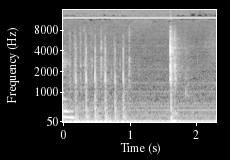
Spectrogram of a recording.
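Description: Faint, quick run of light clicks, about ten a second for roughly a second, then a single sharper click about a second and a half in.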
